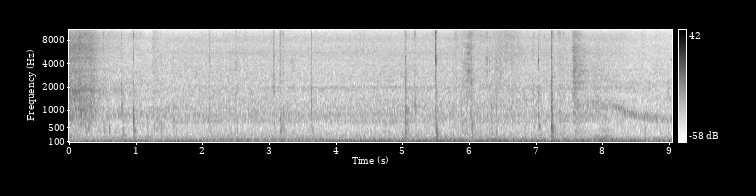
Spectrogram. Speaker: Motor Condenser is Abnormal sound and low speed operating. Motor condenser is defective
